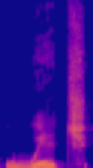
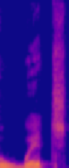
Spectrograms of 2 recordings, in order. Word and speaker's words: VVitch: head on over to which digital and note that which is spelled vvi t c and mention the witch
